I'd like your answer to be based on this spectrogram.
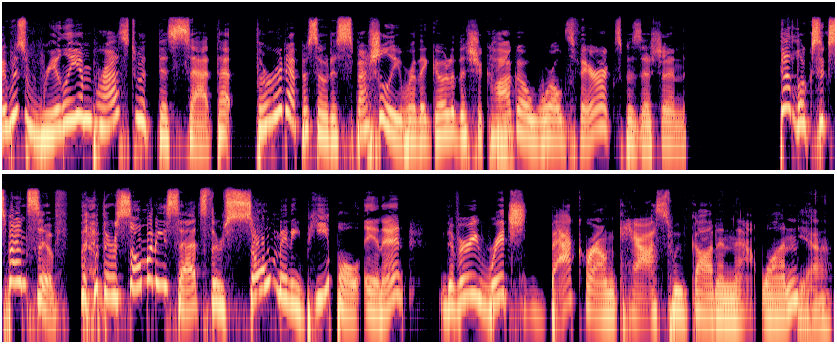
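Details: Adult speaker; normal speech.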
